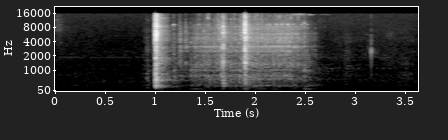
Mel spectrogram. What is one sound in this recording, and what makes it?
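A sewing machine runs briefly in a short burst of stitching.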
